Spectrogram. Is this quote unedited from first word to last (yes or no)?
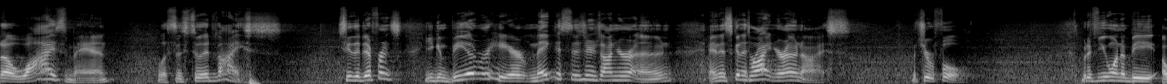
no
